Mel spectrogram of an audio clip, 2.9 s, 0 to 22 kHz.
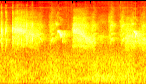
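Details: Birds at a suburban backyard feeder in northern New Jersey, recorded around 4 p.m. on July 3, 2022, when fledged young are about: harsh, buzzy squawks in quick bursts, with two or three rasping notes over three seconds against steady background hum.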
